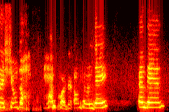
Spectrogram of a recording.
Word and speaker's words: Hyundai: So, oh, I know Hyundai, but we never call it Hyundai. It's really like an actual pronunciation. It's Hyundai. Even my name is Jihyun. It's Jihyun. It's more like a Y O rather than U.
